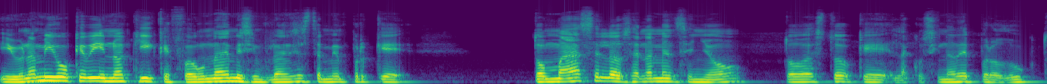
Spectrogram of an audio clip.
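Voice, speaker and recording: Against a quiet background, a man with a medium pitch and a dark, mellow tone talks at a fairly quick pace with fairly even intonation. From Mexico, Comarca Lagunera (Torreón); Mexico. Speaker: chef and restaurant owner; guest. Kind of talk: casual chat. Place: studio. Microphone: studio mic.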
